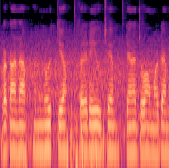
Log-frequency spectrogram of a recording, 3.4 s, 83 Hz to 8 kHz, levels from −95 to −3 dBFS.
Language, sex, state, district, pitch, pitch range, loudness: Gujarati, male, Gujarat, Gandhinagar, 130 Hz, 130-135 Hz, -19 LUFS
